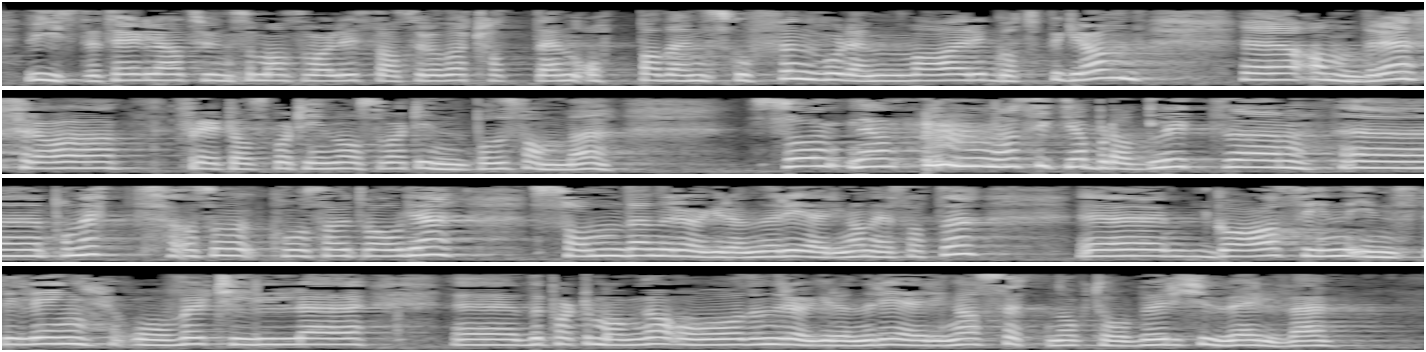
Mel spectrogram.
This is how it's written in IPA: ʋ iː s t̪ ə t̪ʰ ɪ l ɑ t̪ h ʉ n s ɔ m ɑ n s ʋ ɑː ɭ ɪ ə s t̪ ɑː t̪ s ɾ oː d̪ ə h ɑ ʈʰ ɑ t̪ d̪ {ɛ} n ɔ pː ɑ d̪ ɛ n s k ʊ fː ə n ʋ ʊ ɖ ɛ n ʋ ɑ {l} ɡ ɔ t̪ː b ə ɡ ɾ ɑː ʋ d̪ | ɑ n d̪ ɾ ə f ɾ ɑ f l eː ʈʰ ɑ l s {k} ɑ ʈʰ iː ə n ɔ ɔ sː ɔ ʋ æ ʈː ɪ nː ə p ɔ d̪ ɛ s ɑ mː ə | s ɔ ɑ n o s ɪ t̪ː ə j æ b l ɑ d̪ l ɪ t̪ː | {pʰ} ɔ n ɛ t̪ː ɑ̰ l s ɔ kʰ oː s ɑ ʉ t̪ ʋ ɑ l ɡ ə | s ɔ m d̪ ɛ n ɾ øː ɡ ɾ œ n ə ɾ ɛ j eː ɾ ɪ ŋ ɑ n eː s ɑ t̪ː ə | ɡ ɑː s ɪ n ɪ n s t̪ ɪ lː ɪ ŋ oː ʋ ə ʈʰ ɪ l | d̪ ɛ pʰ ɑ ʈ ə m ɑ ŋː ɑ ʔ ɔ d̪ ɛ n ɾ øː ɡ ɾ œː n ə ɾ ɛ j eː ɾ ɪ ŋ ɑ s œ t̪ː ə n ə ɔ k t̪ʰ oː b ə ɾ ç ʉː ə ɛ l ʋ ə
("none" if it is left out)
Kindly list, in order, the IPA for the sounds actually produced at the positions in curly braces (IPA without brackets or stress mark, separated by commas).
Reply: ɛ, ɾ, p, pʰ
